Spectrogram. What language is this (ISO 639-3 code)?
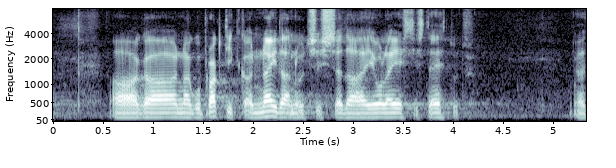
est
